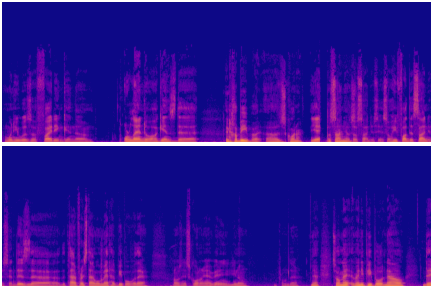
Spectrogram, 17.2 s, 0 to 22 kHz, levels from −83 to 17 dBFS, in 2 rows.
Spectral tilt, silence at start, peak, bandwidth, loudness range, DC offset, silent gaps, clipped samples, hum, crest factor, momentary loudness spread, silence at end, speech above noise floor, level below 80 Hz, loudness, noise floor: -7 dB/octave; 0.05 s; -6 dBFS; 14.5 kHz; 10 LU; under 0.1%; none; under 0.1%; none; 20 dB; 16 LU; 0 s; 28 dB; -48 dBFS; -26 LUFS; -54 dBFS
